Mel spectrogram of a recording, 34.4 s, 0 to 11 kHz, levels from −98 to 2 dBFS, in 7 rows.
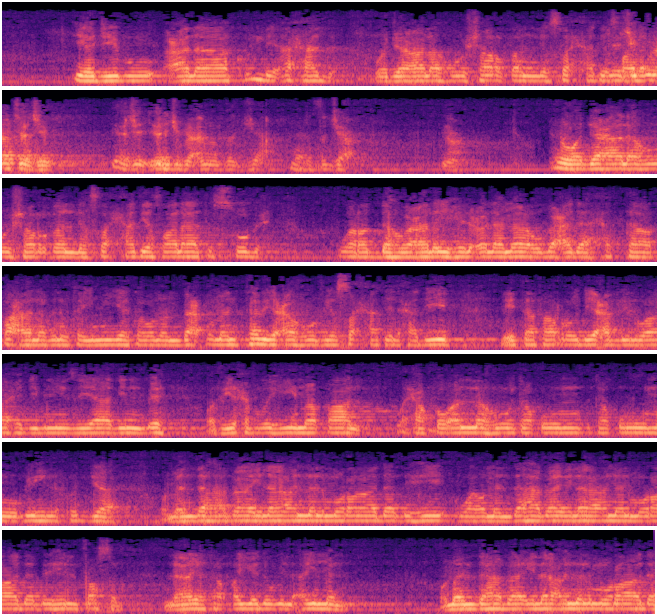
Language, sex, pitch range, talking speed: Arabic, male, 140-150 Hz, 115 wpm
